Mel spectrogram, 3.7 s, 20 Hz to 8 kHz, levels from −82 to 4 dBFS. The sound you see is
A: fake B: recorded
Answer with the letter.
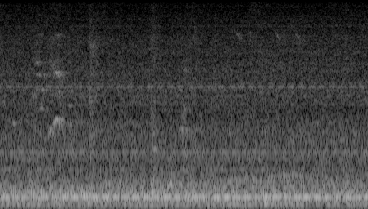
B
